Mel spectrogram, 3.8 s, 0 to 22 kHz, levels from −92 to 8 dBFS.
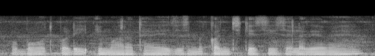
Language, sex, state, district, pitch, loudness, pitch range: Hindi, male, Uttar Pradesh, Saharanpur, 105 Hz, -16 LUFS, 100-110 Hz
